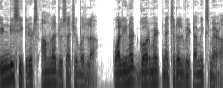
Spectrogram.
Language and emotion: Goan Konkani, neutral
